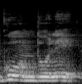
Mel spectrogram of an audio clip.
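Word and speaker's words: gondole: например гондолой гондолы и неправильное здесь ударения вот по-русски называются наверное гондолы но мы их называем голым дули во-первых гондоле они гондоле потому что множественное число пасту гои и 1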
